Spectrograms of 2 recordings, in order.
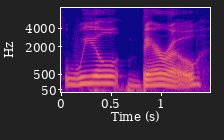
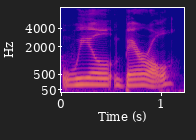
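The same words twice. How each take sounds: First: The word ends with a clear barrow sound. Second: The word ends with a barrel-like sound. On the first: The speaker calls it right. "but it's barrow" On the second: The speaker calls it wrong. "I've been saying wheelbarrow the whole time"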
